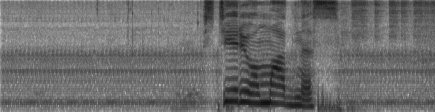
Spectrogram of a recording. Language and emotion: Russian, neutral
